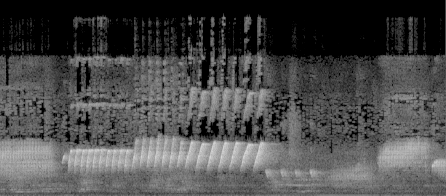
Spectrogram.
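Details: Local brown canary singing a long rolling song, with a sustained high tone, a fast pulsed trill of rapid notes, then lower repeated chips and a final high burst over faint hum.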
